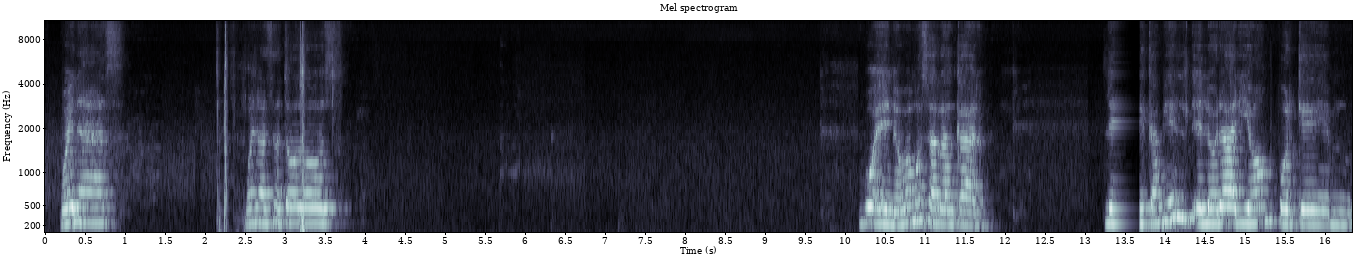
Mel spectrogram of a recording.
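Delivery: worn-out, struggling voice in bad shape. A teacher greeting the class at the start of a lesson, with an ailing voice. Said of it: "estoy muy mal de la voz".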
